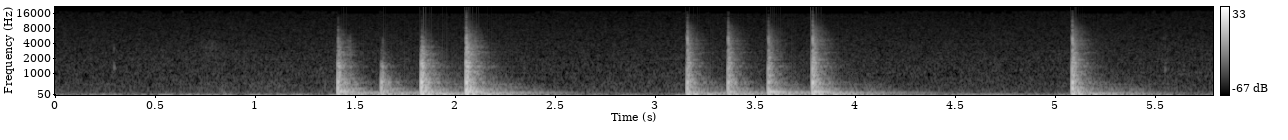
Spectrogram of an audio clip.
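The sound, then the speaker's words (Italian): Knocking on a door at daybreak: two quick runs of four sharp, loud knocks, then a single knock, each standing out against a quiet background. “sul far del giorno si svegliò perché qualcuno aveva bussato alla porta.”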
